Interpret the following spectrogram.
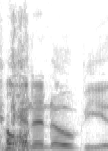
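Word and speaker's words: Anunoby: It rhymes with his last name, too. OG, I don't even know how to say that. So. Ananobi.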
